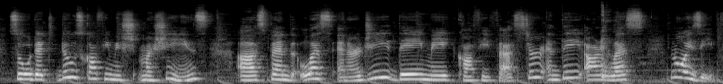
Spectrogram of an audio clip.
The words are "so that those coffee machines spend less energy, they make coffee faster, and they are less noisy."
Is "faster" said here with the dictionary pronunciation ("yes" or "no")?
yes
